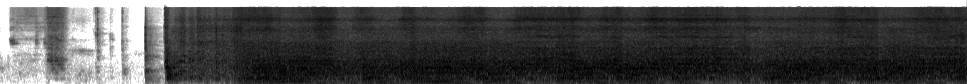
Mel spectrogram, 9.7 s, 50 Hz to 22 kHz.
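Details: 1957 BMW Isetta with a replacement freebie engine, cranked while trying it in gear: catches after a few cranks, then runs a steady, even air-cooled thrum with no misses; normal running.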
